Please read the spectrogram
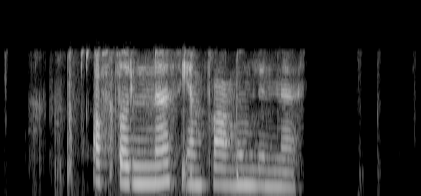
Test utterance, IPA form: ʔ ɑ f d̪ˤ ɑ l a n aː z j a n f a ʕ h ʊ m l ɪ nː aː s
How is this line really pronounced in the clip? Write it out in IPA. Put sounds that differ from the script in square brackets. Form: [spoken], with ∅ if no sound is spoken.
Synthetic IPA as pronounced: ʔ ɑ f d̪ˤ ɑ l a [nː] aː [s] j a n f a ʕ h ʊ m l ɪ nː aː s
